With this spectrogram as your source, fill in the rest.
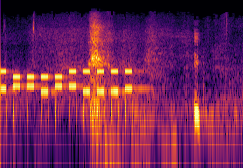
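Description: Telephone keypad tones dial a call to Sweden, a quick run of about a dozen evenly spaced beeps followed by quieter line noise and a single faint blip.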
